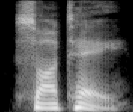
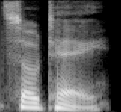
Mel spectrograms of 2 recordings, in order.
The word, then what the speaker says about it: sauté: Sauté, she said firmly. Not sotay. The accent is on the second syllable.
